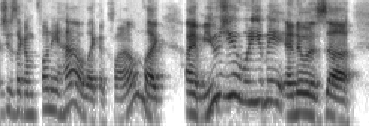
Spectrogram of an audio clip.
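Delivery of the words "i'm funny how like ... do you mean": put-on unsure, self-doubting, insecure girl's voice. Retelling a film school scene where a date turns insecure: imitating an insecure girl. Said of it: "she got really insecure".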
